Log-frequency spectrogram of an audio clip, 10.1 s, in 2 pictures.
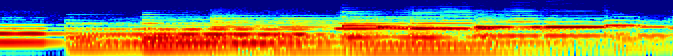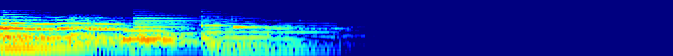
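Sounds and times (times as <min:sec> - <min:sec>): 
melody: 0:00.0 - 0:06.7.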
